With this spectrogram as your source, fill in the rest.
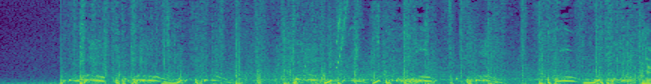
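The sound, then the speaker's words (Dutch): A busy, loud flurry of cartoonish squeaks, bumps and springy boings as characters in the video game Fall Guys, a brightly coloured hit for PC and PlayStation, collide one after another in a nonstop jumble. No one speaks. “het ging specifiek om het tegen elkaar botsen van de poppetjes”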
